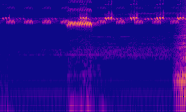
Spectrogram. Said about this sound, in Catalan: Mira, si algú ha anat a Molokai i ha sentit els grills cantar diferent, que sàpiga la història que hi ha al darrere.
